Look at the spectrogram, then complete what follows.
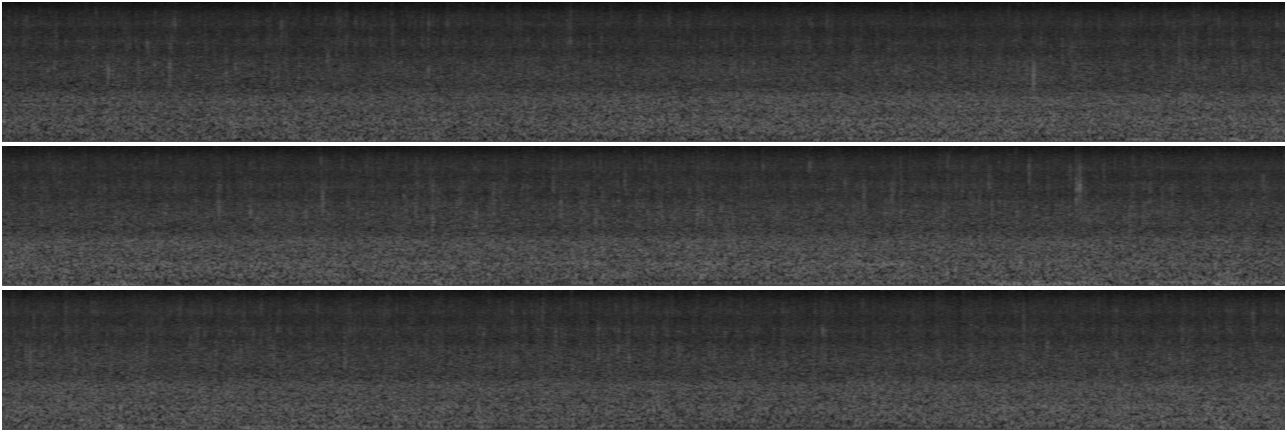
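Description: A steady, even hiss like falling rain, with faint scattered ticks and no change in level.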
